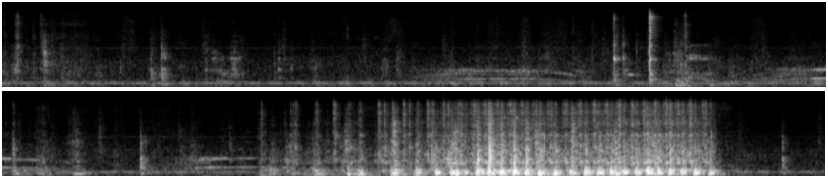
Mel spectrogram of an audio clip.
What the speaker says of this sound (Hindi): यहाँ पर डबल सिलाई चलेगी।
